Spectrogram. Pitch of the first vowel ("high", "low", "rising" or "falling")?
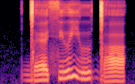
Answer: low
